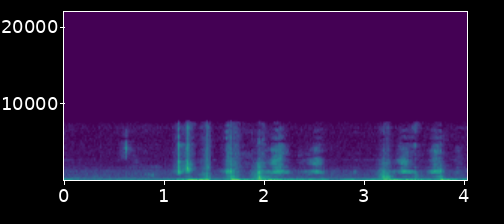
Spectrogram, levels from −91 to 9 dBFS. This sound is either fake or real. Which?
fake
